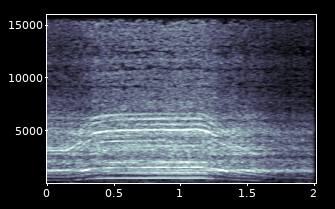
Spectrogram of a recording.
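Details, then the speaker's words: FLY Renault 5 Turbo 1/32 slot car after lapping crown and pinion gears with toothpaste, run at low setting: clean high motor whine rising and falling with throttle, no grinding or sticking; drivetrain now much smoother. "but you can even hear yourselves that sounds a lot smoother"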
